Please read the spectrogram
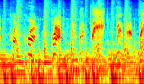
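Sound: voice imitating duck quacking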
